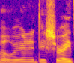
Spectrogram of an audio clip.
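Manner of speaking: put-on soft, high, sweet little kid voice. A mother retells her child asking for charades at bedtime, imitating Maddox's sweet little voice. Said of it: "in his sweet little voice".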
